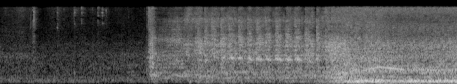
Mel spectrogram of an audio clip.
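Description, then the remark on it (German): After a few faint clicks, the engine of a 1978 Zaporozhets car cranks and catches with a sudden loud roar, runs with a rough rattling idle, then revs louder near the end as gas is given, in bright sunshine in Leipzig before a test drive. “So, Achtung, wir starten mal das Auto.”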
